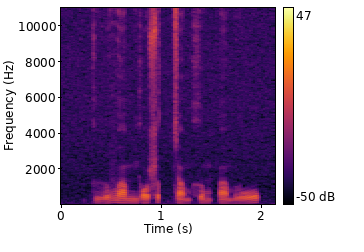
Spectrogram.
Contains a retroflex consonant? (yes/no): yes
